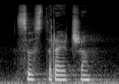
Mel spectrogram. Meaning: 1. meeting 2. summit (gathering of leaders)
- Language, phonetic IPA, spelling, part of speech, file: Belarusian, [suˈstrɛt͡ʂa], сустрэча, noun, Be-сустрэча.ogg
